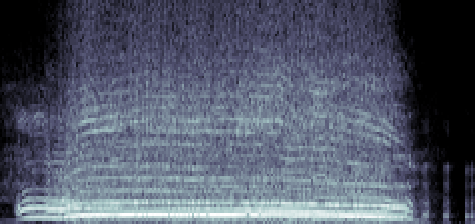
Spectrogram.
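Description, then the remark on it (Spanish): A group of people scream loudly together on a count of three, one sustained, high-pitched shout lasting about three seconds, intense, then it cuts off abruptly into brief quiet. “Y cuando decimos tres vamos a gritar bien fuerte, nosotras no tanto, por favor.”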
